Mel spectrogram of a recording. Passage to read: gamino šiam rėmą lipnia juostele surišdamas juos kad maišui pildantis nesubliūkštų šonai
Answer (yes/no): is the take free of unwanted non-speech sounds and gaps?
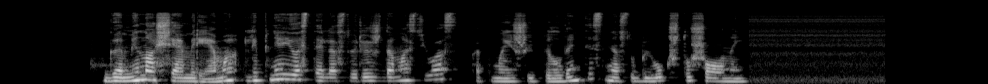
yes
